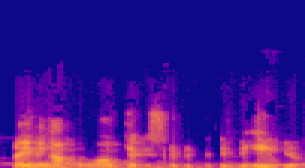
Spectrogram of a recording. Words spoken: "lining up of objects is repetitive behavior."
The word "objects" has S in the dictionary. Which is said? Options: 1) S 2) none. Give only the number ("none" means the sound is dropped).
2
